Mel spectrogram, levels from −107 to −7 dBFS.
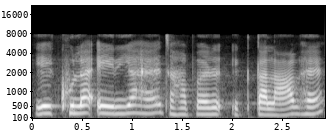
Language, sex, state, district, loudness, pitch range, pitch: Hindi, female, Bihar, Gaya, -19 LUFS, 225-265 Hz, 245 Hz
